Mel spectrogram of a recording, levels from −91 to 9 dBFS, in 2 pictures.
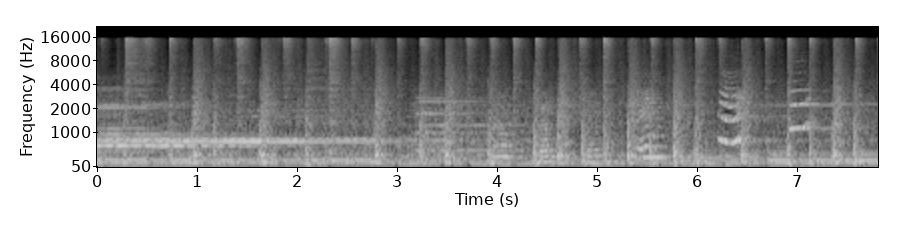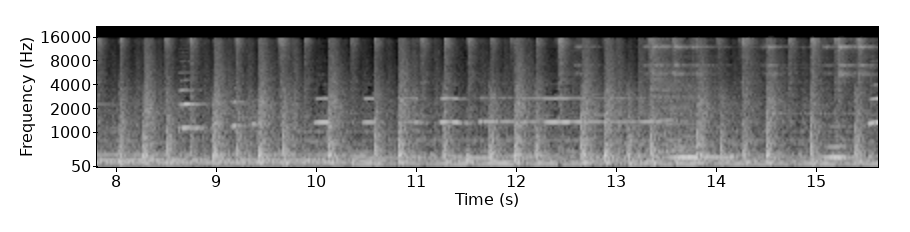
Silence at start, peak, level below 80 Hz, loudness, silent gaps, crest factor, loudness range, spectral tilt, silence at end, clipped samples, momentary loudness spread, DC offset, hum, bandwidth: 0 s; -4 dBFS; -42 dBFS; -19 LUFS; none; 14 dB; 2 LU; -6 dB/octave; 0 s; under 0.1%; 6 LU; under 0.1%; none; 16 kHz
